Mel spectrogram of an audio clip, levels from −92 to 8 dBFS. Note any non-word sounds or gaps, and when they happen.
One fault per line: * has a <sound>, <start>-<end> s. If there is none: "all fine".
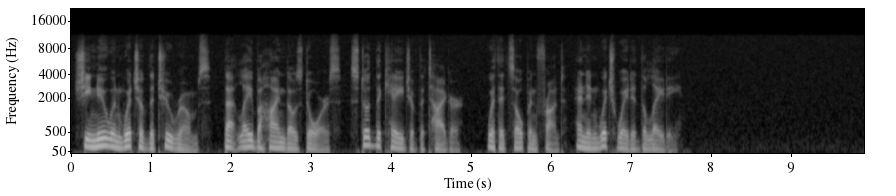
all fine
